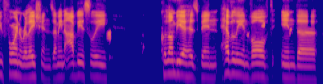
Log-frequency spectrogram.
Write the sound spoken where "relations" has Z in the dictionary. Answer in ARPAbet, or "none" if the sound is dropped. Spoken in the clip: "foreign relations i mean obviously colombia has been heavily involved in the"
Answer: Z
